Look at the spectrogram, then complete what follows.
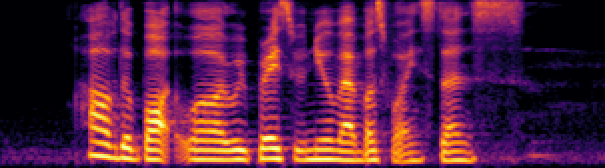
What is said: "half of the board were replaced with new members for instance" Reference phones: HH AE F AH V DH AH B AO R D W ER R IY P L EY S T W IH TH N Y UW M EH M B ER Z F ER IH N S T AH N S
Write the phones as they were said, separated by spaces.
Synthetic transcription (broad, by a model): HH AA AH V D AH B AO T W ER R IY P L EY S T W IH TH N Y UW M EH M B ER S F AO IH N S T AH N S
